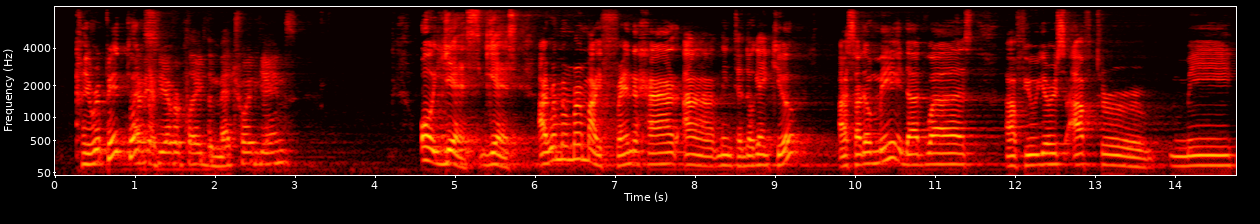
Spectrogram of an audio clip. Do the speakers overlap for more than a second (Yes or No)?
No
